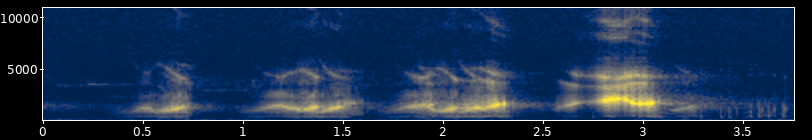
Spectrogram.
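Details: Frogs calling at a wild forest pond, recorded with a phone and external microphone: four pulsed croaking bursts about half a second each, roughly one every 0.8 seconds, with harmonic bands rising toward the end.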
